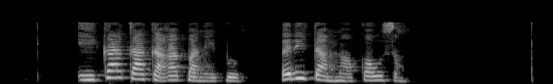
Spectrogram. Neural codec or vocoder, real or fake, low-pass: vocoder, 44.1 kHz, 128 mel bands, Pupu-Vocoder; fake; 7.2 kHz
